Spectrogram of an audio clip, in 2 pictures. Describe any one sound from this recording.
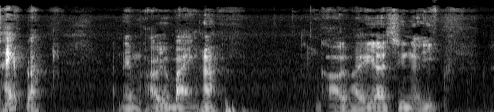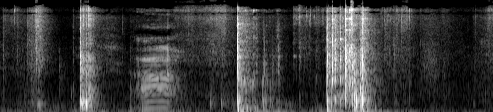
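A metal vise handle clanks and knocks as it is moved.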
